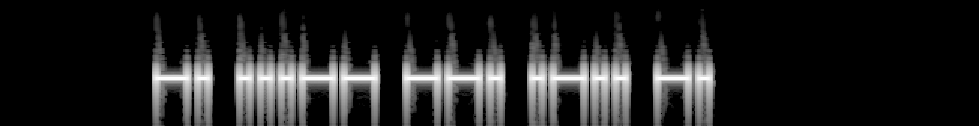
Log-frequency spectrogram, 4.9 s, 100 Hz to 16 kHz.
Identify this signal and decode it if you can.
Morse code, heard as a keyed tone, about 22 wpm, 700 Hz. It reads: N3GLN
